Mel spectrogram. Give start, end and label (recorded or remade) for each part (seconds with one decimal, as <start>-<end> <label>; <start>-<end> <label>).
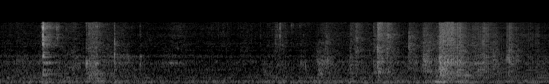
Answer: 0.0-4.5 recorded; 4.5-5.5 remade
